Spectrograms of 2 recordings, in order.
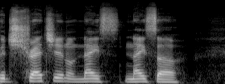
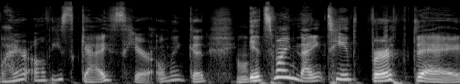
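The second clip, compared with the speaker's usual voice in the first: mock, put-on coy tone; 3 semitones higher than usual. Repeating the other speaker's quoted line back: imitating a coy voice. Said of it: "a coy little".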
